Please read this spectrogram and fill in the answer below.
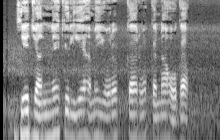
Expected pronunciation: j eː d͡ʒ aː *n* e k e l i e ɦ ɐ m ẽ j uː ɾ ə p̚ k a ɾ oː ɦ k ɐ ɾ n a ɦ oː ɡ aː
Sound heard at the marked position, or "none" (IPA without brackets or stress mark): nː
